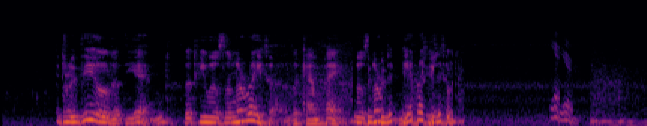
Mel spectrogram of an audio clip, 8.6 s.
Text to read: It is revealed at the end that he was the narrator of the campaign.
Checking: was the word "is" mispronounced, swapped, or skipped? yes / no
yes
